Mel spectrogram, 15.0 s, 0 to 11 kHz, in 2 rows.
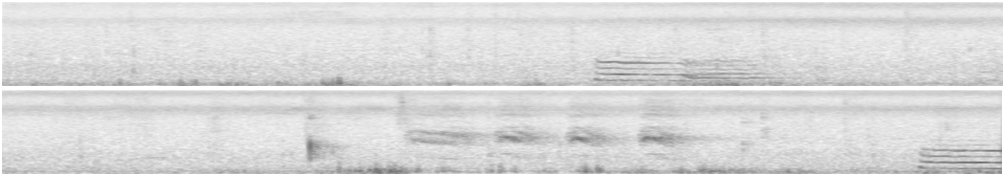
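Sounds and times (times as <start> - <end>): crow cawing: 10.6 - 12.8.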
